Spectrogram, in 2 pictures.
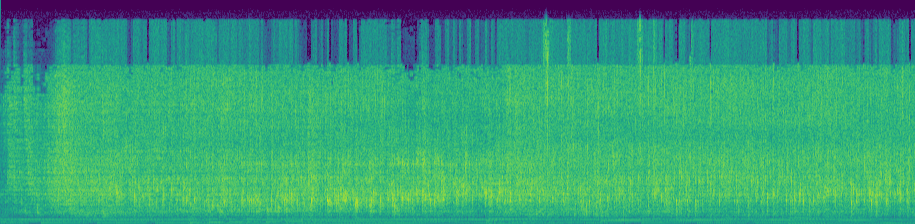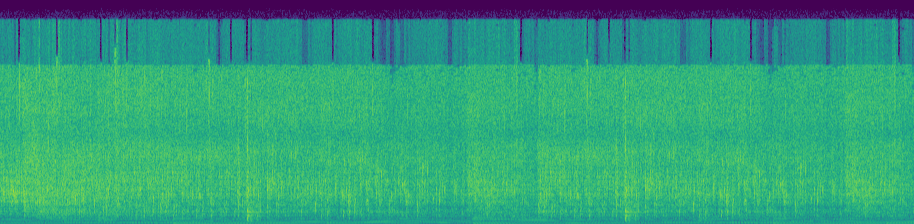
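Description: Green masala fish fries in hot oil with a loud, dense, continuous sizzle that stays steady throughout, while music plays in the background.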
